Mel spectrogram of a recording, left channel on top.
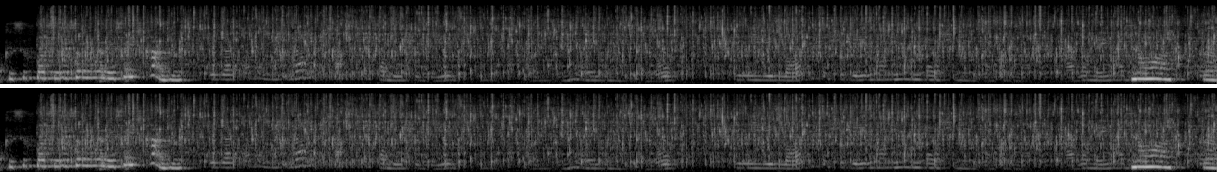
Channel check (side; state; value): both; identical; correlation 1.00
